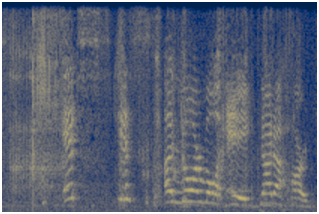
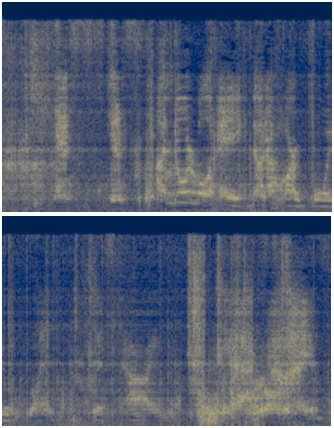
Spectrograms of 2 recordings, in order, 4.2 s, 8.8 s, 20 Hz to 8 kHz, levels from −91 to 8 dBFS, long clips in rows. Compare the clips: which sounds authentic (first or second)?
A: first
